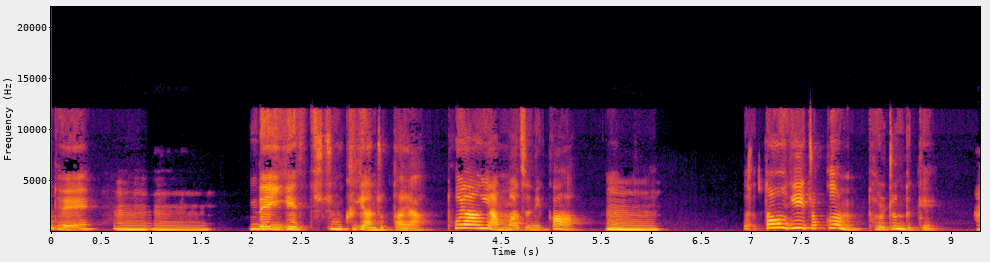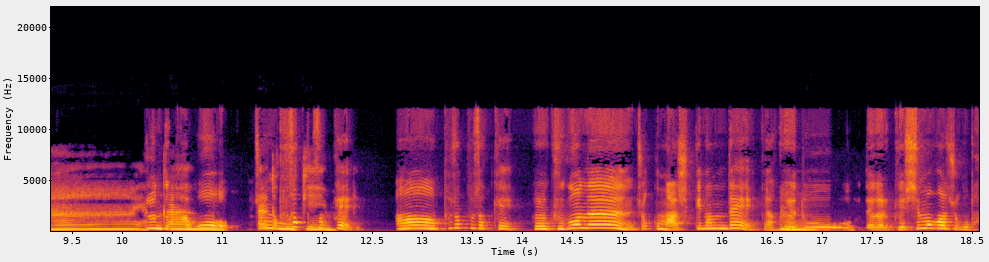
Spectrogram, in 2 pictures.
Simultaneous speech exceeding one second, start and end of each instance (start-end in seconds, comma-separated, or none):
10.2-12.1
